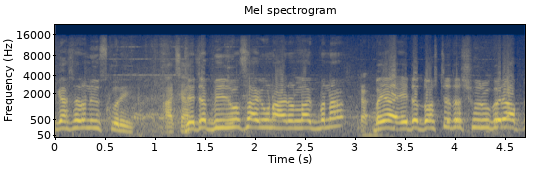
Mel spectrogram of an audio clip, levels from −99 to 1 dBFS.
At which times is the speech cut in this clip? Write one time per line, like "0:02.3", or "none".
0:03.0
